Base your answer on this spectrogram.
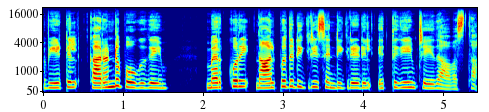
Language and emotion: Malayalam, sad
